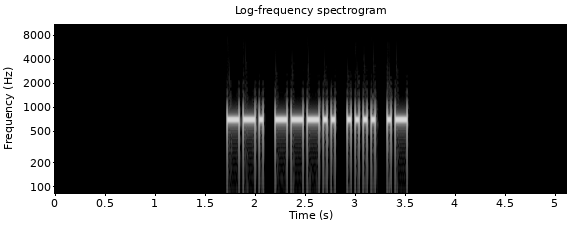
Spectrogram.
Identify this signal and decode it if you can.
Morse code, heard as a keyed tone, about 30 wpm, 700 Hz. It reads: G8HA
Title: DXCC-100 Call Signs - 4 Characters - 30wpm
